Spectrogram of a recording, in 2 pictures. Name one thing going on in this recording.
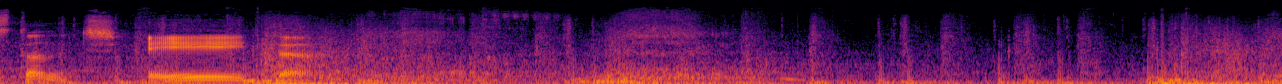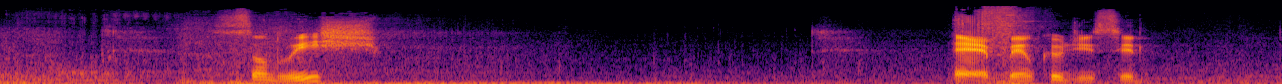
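A monstrous creature lets out shrill, warbling screeches.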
